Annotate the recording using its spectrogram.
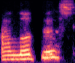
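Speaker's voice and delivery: unsure, hesitant, questioning tone, very high. Showing how not to say a phrase: hesitant, questioning. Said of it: "No, no questions".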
